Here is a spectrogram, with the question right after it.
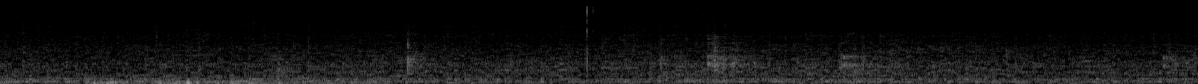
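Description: Steady low rumble with a few faint clicks and taps and no clear animal calls.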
